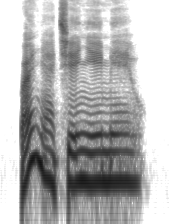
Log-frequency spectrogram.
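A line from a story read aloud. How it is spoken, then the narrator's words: Dry reply. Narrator (Russian): сухо ответил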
